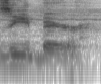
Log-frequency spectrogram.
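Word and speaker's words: Zbaer: And how do you pronounce that? – It's Z-bear.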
